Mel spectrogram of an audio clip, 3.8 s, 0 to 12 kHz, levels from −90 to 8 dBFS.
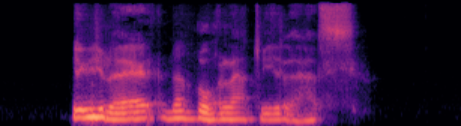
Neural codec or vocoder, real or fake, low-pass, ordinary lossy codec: codec, 24 kHz, 1.5 kbps, HILCodec; fake; 10.8 kHz; MP3, 64 kbps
